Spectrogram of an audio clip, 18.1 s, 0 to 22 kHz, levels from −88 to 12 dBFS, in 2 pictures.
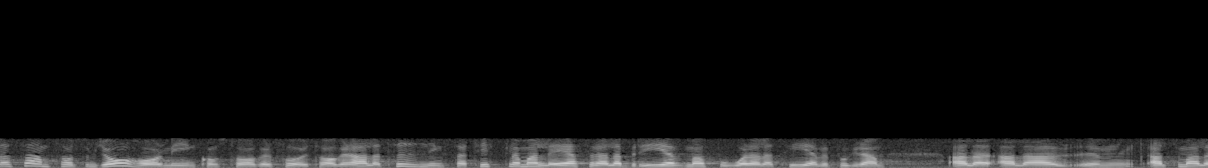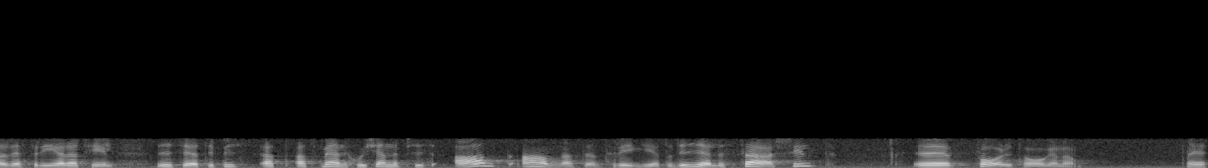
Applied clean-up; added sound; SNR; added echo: none; none; none; none.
